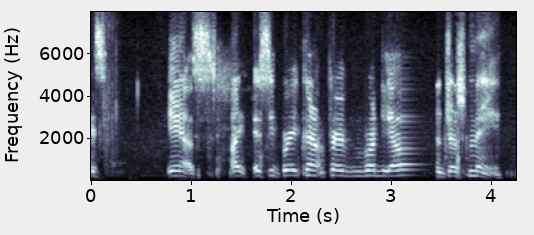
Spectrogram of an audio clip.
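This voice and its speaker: A woman's voice: fairly high pitch, moderate pace, rough recording. A woman chatting casually on a video call whose audio is choppy and glitches in and out. She keeps checking how she sounds to the others. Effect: choppy, glitching video-call audio that cuts in and out. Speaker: livestream viewer calling in. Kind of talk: casual chat.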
